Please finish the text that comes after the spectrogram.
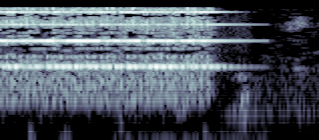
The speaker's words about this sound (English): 就在这个时候，电话响了。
